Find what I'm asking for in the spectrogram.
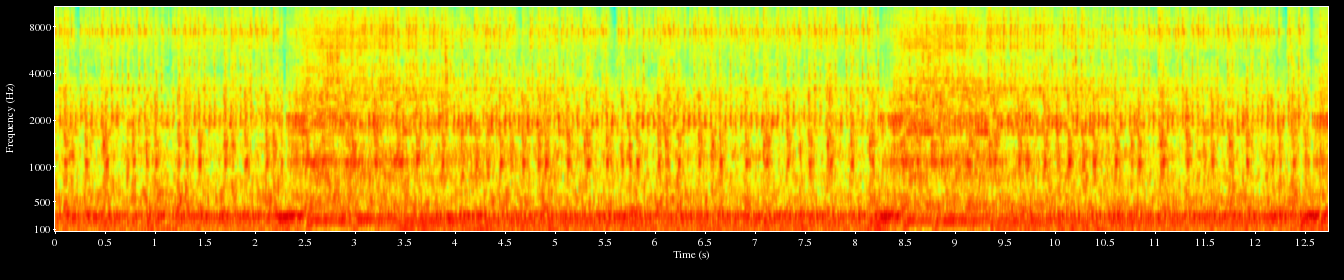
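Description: Steady two-stroke idle with a dull, fairly regular knock riding on the firing beat and a couple of short revs; source of the knock undetermined.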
